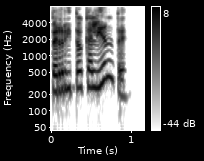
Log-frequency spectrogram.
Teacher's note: So I pronounced it as that trilled, rolled R sound.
